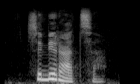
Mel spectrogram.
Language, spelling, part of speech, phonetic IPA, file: Russian, собираться, verb, [səbʲɪˈrat͡sːə], Ru-собираться.ogg
- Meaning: 1. to gather, to assemble 2. to be going (somewhere), to be heading (off) (somewhere)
